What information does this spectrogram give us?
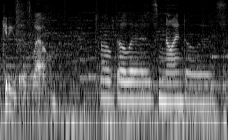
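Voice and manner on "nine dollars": normal talking voice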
